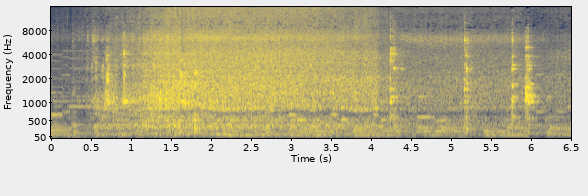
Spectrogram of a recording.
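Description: Pressure-cooked mutton pieces are tipped into hot oil with spiced masala and stirred, giving a loud, steady sizzle that fades into a few sharp scraping and clinking stirs.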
